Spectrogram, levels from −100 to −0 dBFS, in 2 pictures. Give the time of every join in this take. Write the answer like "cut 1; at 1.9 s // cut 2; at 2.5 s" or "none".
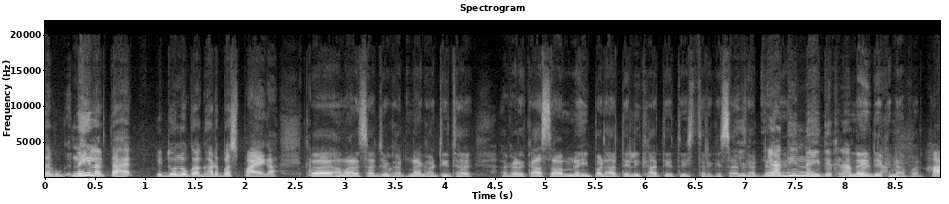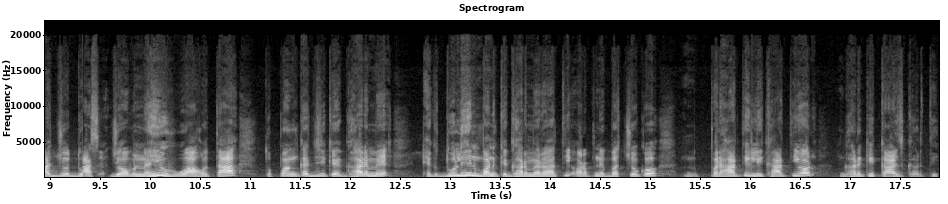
cut 1; at 2.6 s // cut 2; at 9.3 s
